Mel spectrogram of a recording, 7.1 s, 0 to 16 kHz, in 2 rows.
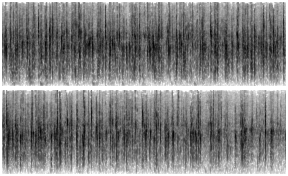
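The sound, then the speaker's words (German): A crowd applauds steadily outdoors at a scouts group's 25th anniversary event, clapping for all the staff and volunteers: a dense wash of many hands clapping at once, loud and sustained for several seconds without any talking. “Bitte einen ganz dicken Applaus für alle Mitarbeitenden.”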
